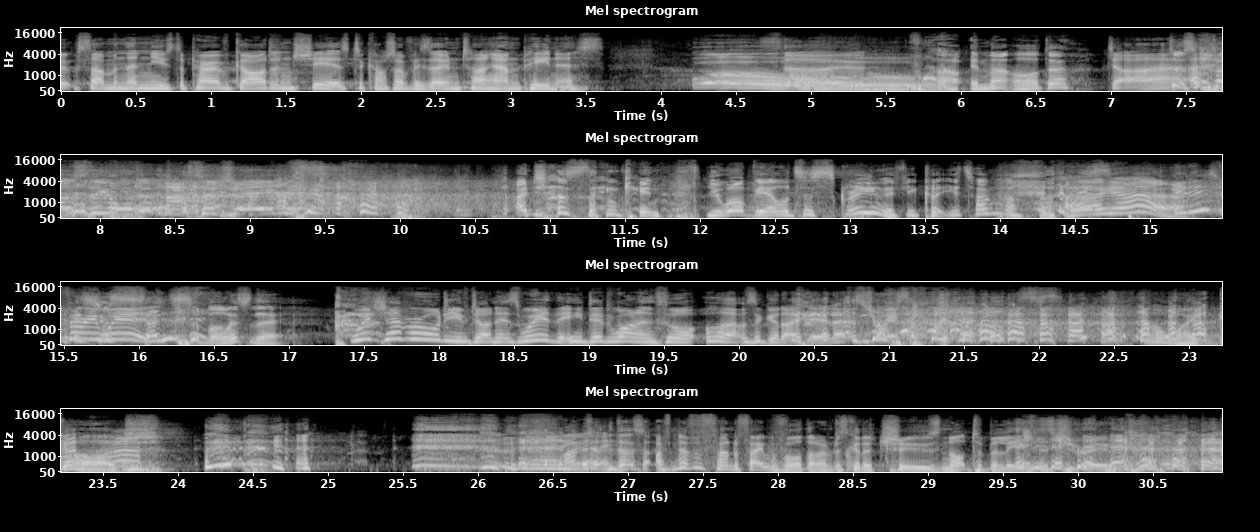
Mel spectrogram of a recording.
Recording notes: Live from Newcastle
